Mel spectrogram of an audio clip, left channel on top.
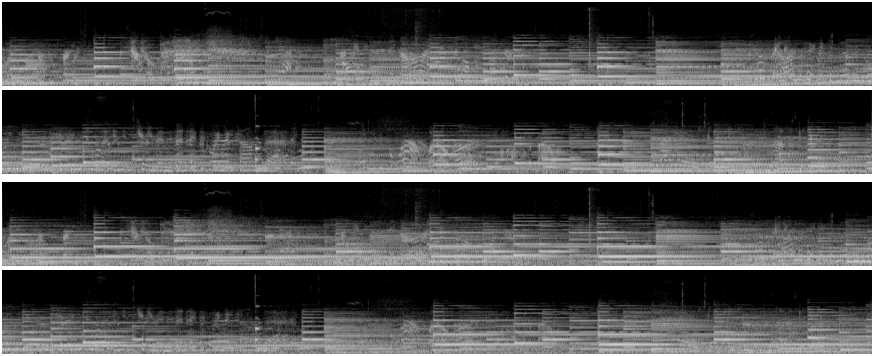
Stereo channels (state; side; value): noise; right; rumble, 16 dB below the sound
